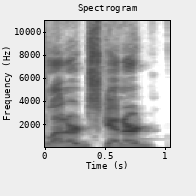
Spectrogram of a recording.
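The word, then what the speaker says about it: Lynyrd Skynyrd: Leonard Skard released their debut album, Pronounced Leonard Skard.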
